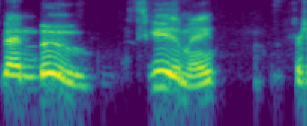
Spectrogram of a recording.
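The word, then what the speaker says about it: Membou: Membu I've been saying Mebo. It's Membu.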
